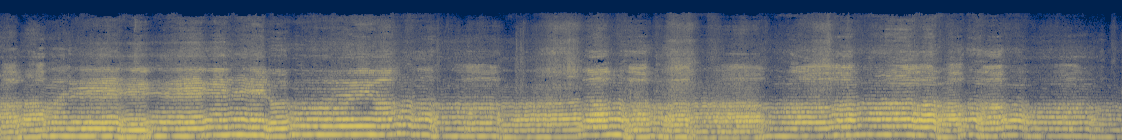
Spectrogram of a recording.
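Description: Unaccompanied Gregorian chant in Latin sung by men's voices: a single melodic line that moves in small steps between long held notes, starting at once and dying away at the end.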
